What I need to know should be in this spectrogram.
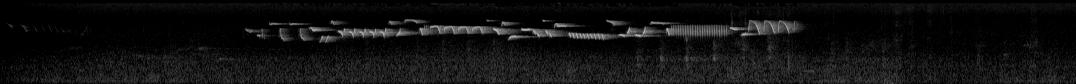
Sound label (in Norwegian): gjerdesmett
